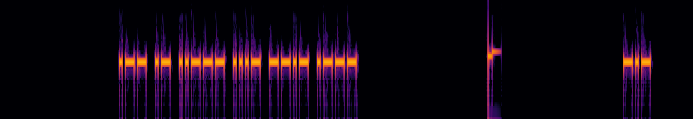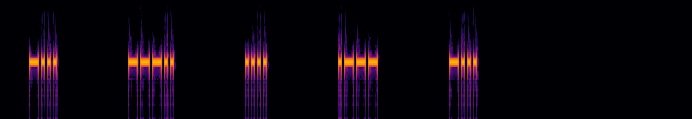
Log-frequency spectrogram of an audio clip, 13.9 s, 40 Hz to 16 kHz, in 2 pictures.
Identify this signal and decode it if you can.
Morse code, heard as a keyed tone, about 42 wpm, spaced as for 17 wpm, 700 Hz. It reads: WA2VQJ KB8HJB
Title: USA Call Signs - 6 Characters - 8x Character Spacing - 40wpm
